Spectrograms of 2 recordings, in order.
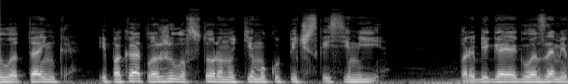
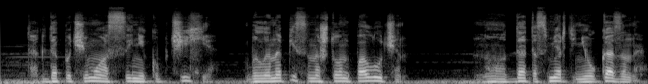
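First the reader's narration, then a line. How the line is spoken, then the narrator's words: Quiet. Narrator (Russian): Серега тихо сказал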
